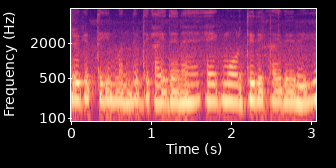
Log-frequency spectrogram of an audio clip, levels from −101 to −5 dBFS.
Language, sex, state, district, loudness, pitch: Hindi, female, Delhi, New Delhi, -15 LUFS, 195 Hz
